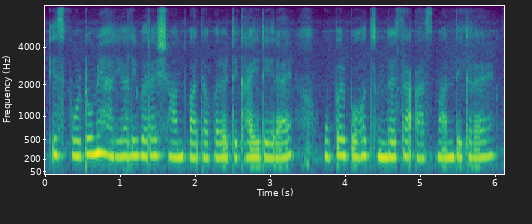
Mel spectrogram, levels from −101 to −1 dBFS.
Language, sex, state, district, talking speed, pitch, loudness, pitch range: Hindi, female, Arunachal Pradesh, Lower Dibang Valley, 185 wpm, 235 Hz, -16 LUFS, 225-245 Hz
